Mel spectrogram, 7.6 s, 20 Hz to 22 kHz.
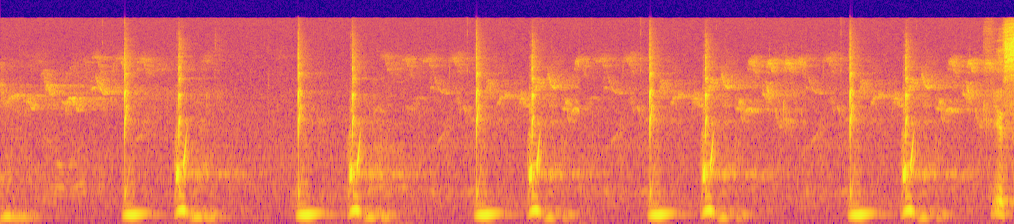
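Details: American Bittern male in hidden North American marsh vegetation giving its pumping call to attract mates and defend breeding areas: deep, gulping notes, each low thud paired with a hollow knock, about every 1.3 seconds, like a stone dropped in water.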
